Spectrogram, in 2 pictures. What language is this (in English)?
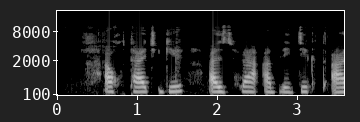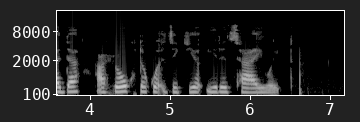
Abkhazian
